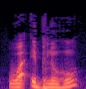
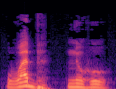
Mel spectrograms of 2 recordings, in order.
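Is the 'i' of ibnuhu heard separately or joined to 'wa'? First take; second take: separate; joined. First: The hamza vowel is pronounced as a separate syllable. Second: The waw runs straight into the b sound. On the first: The speaker calls it wrong. "It's not wa ibnuhu" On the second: The speaker calls it right. "it joins the waw to the word ibn"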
